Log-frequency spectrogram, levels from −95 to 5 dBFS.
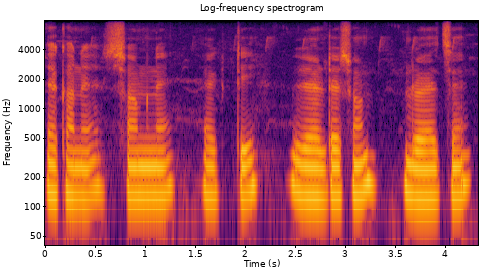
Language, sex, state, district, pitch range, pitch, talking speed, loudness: Bengali, male, Tripura, West Tripura, 125-140 Hz, 130 Hz, 85 wpm, -16 LUFS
